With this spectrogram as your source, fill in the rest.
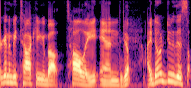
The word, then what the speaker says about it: Thali: It's pronounced tally.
